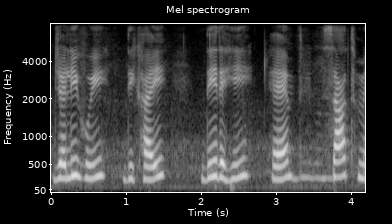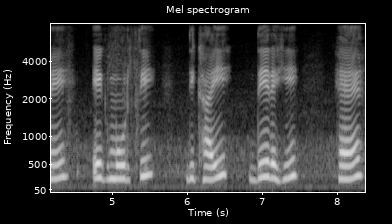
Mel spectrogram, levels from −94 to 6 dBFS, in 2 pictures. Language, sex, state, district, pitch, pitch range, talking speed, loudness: Hindi, female, Himachal Pradesh, Shimla, 255 Hz, 240-285 Hz, 100 wpm, -16 LUFS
